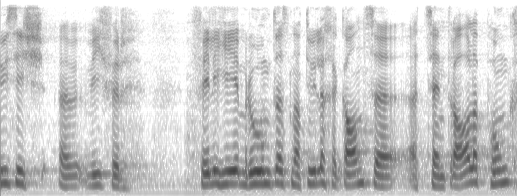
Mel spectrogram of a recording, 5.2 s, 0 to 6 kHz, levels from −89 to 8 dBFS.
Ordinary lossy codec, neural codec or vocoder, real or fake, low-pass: none; none; real; 5.4 kHz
